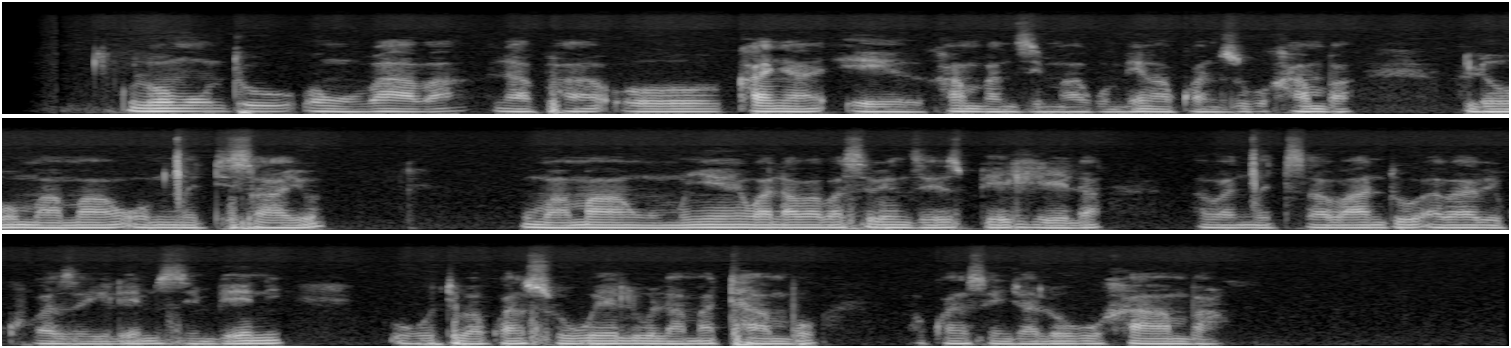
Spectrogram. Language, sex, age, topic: North Ndebele, male, 50+, health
